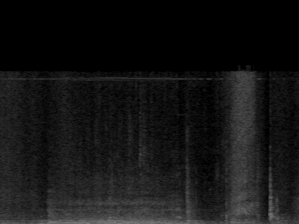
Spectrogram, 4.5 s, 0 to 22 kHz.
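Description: Motor of a 2001 Otis Gen2 MRL traction elevator in an unhealthy condition, running as a steady low rumble and hum with a few clunks and sliding sounds near the end, heard up close without talk.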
